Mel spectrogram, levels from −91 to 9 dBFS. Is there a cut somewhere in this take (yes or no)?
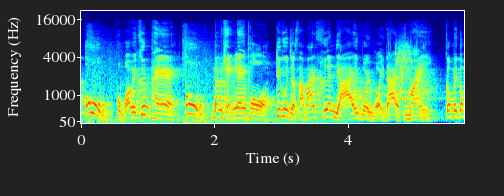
yes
